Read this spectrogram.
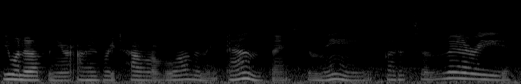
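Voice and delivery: ordinary talk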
